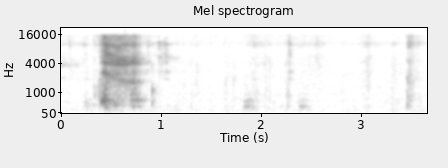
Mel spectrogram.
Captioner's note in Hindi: गला साफ़ करने की आवाज़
